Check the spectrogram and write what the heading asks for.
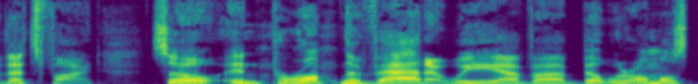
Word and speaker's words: Nevada: And I've been saying that wrong. Harry, you should correct me. I think Jimmy gets on my case, too. My cousin Jimmy is from there. He says I say Nevada, and it's Nevada, and then I got a couple of letters saying it's Nevada. I'm saying it wrong. How do you say it, Harry? – It's Nevada. – It's Nevada. Okay.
